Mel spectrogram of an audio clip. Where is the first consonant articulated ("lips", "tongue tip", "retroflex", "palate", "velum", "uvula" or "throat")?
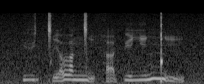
lips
